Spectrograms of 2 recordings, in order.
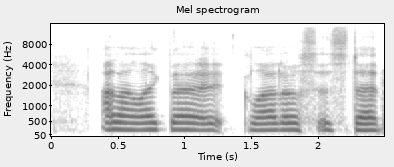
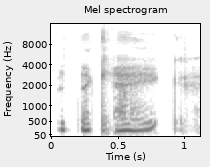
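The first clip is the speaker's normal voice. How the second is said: whisper; 8 dB quieter, slower than usual. Real, not acted. Quiet joking aside.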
